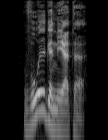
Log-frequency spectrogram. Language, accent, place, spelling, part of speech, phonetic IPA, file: German, Germany, Berlin, wohlgenährte, adjective, [ˈvoːlɡəˌnɛːɐ̯tə], De-wohlgenährte.ogg
- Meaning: inflection of wohlgenährt: 1. strong/mixed nominative/accusative feminine singular 2. strong nominative/accusative plural 3. weak nominative all-gender singular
